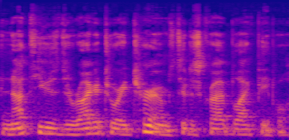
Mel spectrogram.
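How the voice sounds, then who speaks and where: His voice sits at a medium pitch for a man. Vocal fry runs through this man's speech. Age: 70s. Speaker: congregation member sharing reflection. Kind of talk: testimony.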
